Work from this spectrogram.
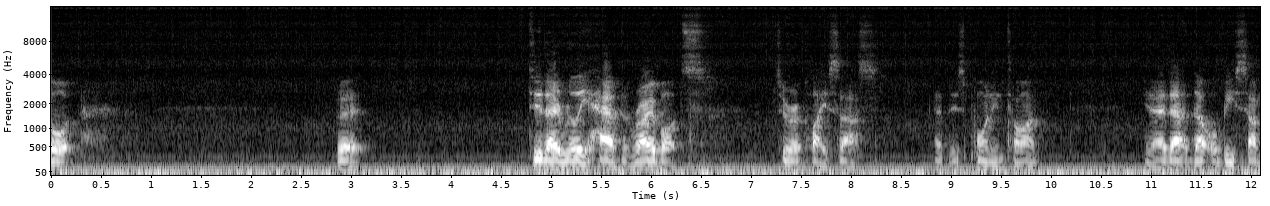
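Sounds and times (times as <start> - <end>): low hum with hiss: 0.0 - 12.0
person speaking: 10.9 - 12.0.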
